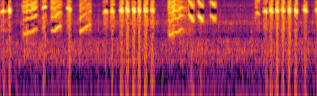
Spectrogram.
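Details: Female orange-headed thrush calling with upswept whistles, then a fast string of sharp, very high chips, more slurred notes and a final rapid run; therapy sound for coaxing mute or stressed birds into song.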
